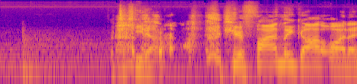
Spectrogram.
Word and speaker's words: Takeda: The director of the cult classic PlayStation classic Parasite Eve was Chrono Trigger and Final Fantasy V legend Takeshi Takedo. Or Takeda.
